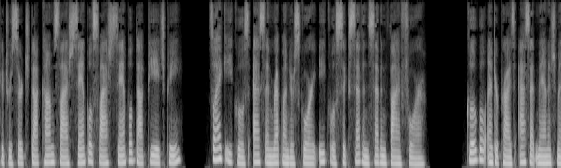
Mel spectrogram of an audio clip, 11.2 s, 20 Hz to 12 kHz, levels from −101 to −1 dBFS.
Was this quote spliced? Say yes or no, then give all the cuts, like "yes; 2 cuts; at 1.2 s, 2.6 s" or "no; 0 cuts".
no; 0 cuts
